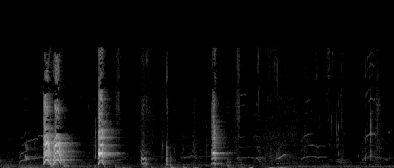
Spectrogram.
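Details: A female Pomeranian puppy meeting new kittens for the first time gives a few sharp, high-pitched yapping barks of excitement.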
